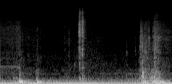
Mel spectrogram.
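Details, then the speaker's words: 2011 Saab 9-5 Turbo with front driver-side damage: the front driver and passenger power windows go down and up without a problem, with a smooth even motor hum and a clean stop. "We'll try our windows. Both passenger and drivers go down and up without a problem."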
